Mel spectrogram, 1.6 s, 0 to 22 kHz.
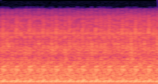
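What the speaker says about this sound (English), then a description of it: "I hope you can hear me over the tractor. I got the tractor outside now" Branson 2515H tractor engine idling outdoors, a steady low diesel rumble with a constant knocking pulse, continuous and close throughout.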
